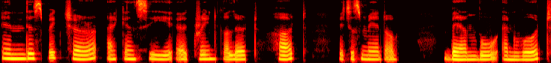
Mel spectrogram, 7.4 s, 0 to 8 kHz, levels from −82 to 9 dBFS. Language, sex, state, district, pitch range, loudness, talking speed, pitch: English, female, Arunachal Pradesh, Lower Dibang Valley, 180-210 Hz, -19 LUFS, 140 wpm, 195 Hz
